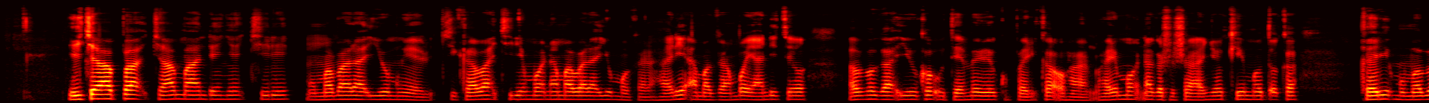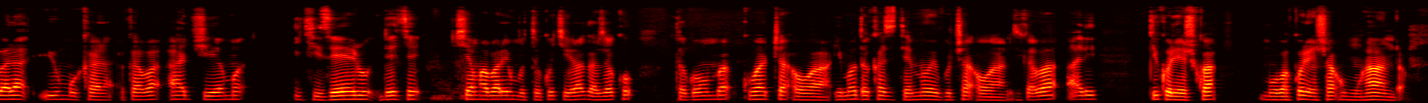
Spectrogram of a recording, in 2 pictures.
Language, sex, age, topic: Kinyarwanda, female, 18-24, government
